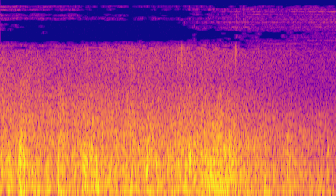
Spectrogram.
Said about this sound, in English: There was a clap of thunder and a flash of light, followed by a series of gasps.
